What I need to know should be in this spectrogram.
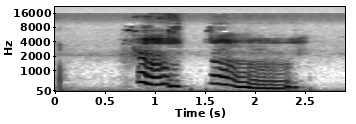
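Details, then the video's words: Basset Hound, a pet female dog indoors, whining because she is hungry for her dinner: two drawn-out whines, each starting high and sliding downward with a wavering, nasal tone, separated by a short pause in a quiet room. "Basset Hound is Hungry"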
